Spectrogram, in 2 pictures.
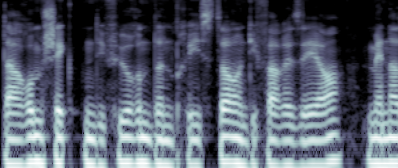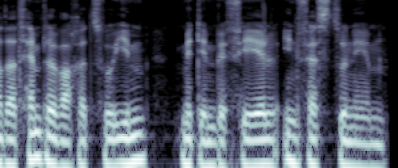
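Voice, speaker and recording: Deep, even-voiced male narrator. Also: fairly quick, dry recording, clean studio sound. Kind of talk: scripted narration of a Bible audio drama.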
